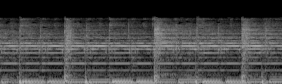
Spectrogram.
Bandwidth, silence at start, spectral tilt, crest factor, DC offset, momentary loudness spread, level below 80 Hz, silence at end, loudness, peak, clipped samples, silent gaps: 10 kHz; 0 s; -2.5 dB/octave; 14 dB; under 0.1%; 2 LU; -36 dBFS; 0 s; -19 LUFS; -6 dBFS; under 0.1%; none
